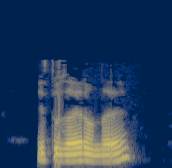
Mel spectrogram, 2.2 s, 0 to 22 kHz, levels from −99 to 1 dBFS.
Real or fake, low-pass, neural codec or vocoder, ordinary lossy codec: real; 7.2 kHz; none; MP3, 24 kbps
